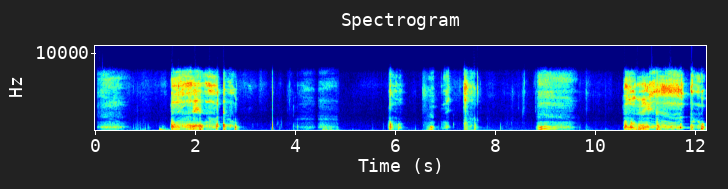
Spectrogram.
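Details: Repeated loud, harsh coughing fits with retching and gagging between bursts at the start; the patient says doctors diagnosed bronchitis, then acute bronchitis.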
